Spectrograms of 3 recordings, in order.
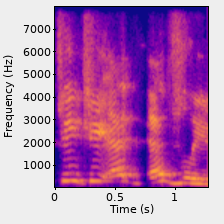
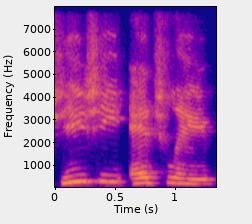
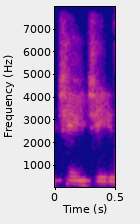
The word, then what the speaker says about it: Gigi Edgley: So everybody, this is Gigi Edgley is how we pronounce it, right? Yes, that's it. It's Gigi Edgley, but in America, everyone pretty much calls me Gigi. So I'll take it.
